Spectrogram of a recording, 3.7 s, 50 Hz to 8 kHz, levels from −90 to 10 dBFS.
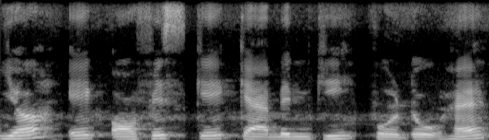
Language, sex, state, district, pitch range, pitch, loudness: Hindi, female, Maharashtra, Mumbai Suburban, 140-170 Hz, 150 Hz, -17 LUFS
